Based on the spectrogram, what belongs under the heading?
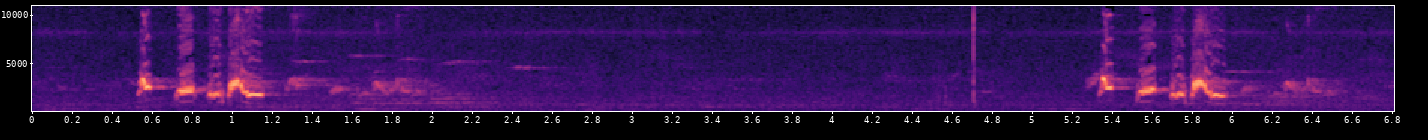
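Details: Red-whiskered bulbul used in trapping wild birds, 21 January 2018: two short, rich whistled phrases about five seconds apart, each opening with loud bright notes and trailing into softer warbling, with a quiet background.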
